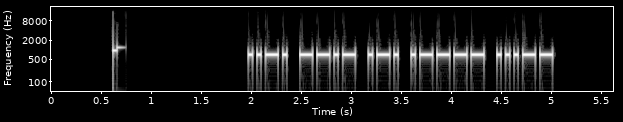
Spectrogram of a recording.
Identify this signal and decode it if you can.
Morse code, heard as a keyed tone, about 27 wpm, 700 Hz. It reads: FQR13
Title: Code Groups - 5 Letter:Numbers - 28wpm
